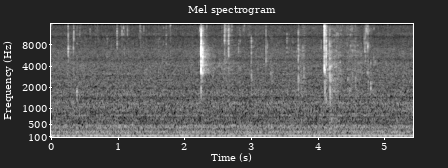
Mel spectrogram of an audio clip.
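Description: A person chewing food, with two short sharp clicks of a fork against the plate about two and four seconds in, over a steady low hum.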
